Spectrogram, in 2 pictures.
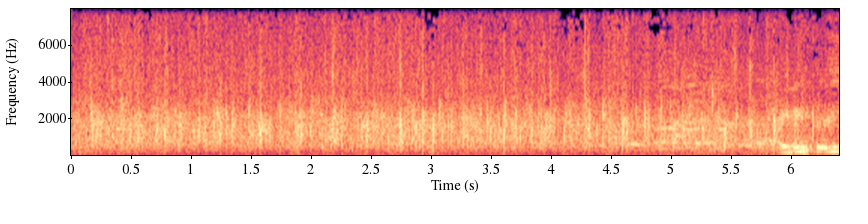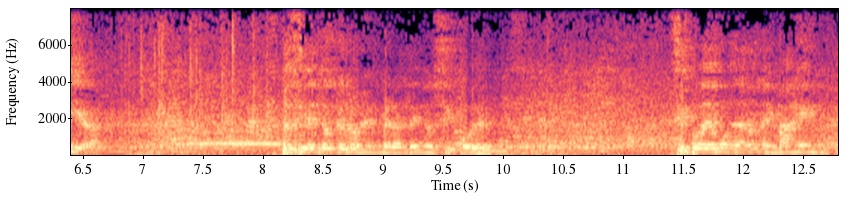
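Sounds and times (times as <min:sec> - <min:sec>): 
loud crowd applause: 0:00.0 - 0:08.8
faint murmur of voices: 0:04.4 - 0:12.7
speech: 0:05.9 - 0:07.1, 0:08.2 - 0:10.4, 0:11.4 - 0:12.7.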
